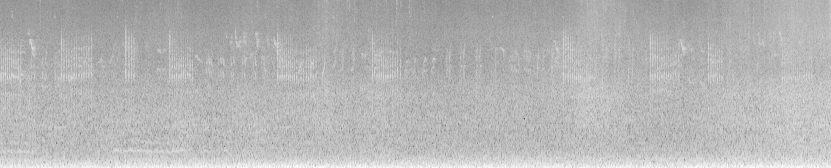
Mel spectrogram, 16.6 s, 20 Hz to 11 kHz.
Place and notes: wetlands near Bargedzino village - wetlands ambience
ambience at the wetlands and peatbogs near Bargedzino village. (roland r-07)
powiat lęborski, pomorskie, RP, 10 June 2019, ~14:00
